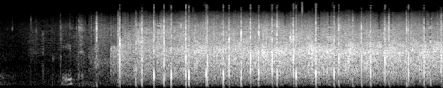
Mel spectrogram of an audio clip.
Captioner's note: audience applauding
